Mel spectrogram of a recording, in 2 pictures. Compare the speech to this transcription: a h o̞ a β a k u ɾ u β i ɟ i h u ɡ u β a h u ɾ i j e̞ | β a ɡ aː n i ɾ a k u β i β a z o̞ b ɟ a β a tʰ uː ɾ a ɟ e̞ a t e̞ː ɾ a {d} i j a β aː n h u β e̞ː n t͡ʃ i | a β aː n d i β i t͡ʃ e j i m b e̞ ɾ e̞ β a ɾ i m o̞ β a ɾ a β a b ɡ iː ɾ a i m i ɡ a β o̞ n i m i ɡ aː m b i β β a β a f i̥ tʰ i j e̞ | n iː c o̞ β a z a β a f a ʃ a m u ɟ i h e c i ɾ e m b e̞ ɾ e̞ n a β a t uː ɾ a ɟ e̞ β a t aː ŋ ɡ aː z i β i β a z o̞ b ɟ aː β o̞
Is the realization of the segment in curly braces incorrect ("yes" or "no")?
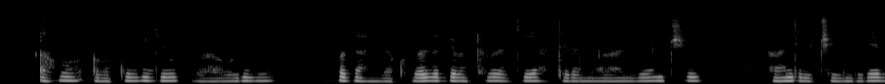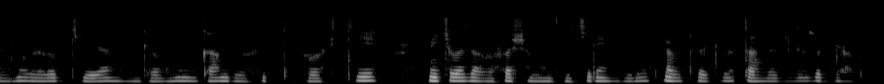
yes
